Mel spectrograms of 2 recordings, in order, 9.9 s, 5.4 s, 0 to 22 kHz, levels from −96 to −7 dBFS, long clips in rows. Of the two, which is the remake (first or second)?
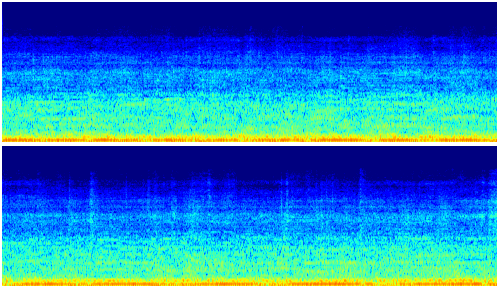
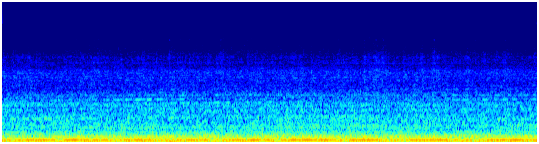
first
